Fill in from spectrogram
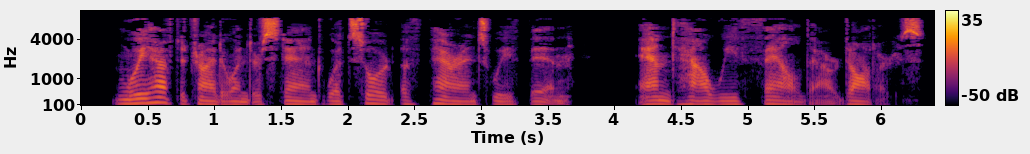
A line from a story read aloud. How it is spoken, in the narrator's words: Pietro said gravely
